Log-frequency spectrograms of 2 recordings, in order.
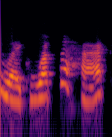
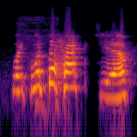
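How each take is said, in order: First: Said in the usual way. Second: "what the heck" exclaimed high and loud; calling out, exclaimed. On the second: Real, not acted. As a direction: call the line out to Jeff. Repeated louder, higher to Jeff.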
